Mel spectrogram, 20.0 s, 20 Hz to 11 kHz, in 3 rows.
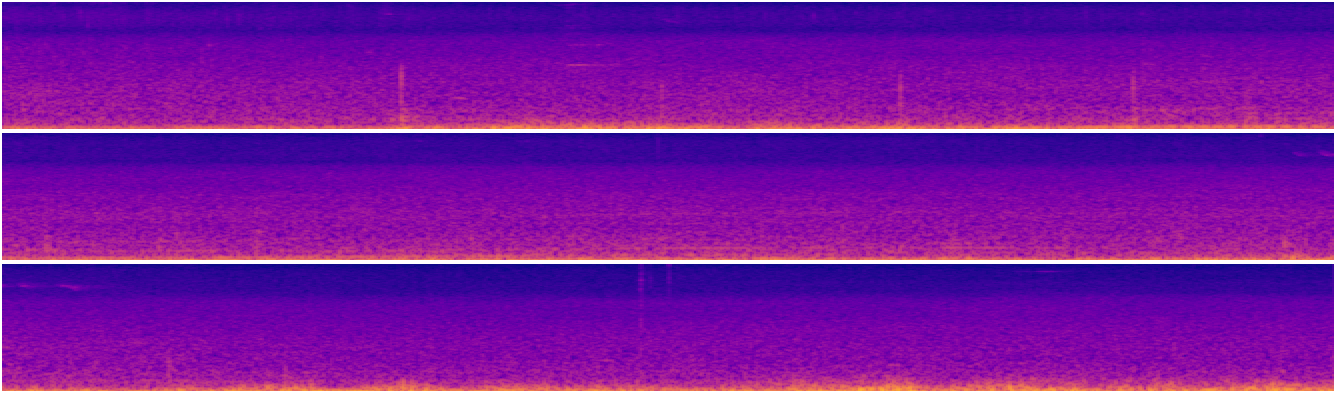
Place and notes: Cuenca, Cuenca, España - #SoundwalkingCuenca 2015-11-27 Crossing a wooden bridge over the Júcar river, Cuenca, Spain
Soundwalking - crossing a wooden bridge over the river Júcar, Cuenca, Spain.
Ludh binaural microphones -> Sony PCM-D100
27 November 2015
